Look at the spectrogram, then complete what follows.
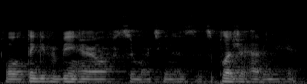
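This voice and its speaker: A man's voice: mid-range voice, completely flat delivery, rapid-fire, noisy background. A man calling takes and presenting scripted interview lines in an amateur skit, with slips. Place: indoor room, amateur student video. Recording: echoey room with chatter behind.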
